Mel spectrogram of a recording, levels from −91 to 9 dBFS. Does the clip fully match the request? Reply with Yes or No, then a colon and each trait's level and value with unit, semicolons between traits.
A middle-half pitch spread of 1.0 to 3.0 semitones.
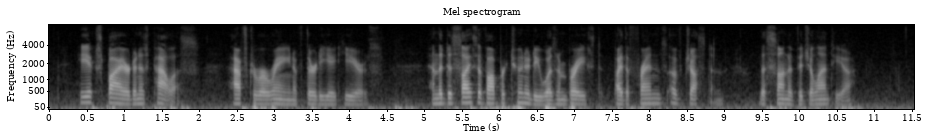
Yes: narrow, 2.6 semitones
